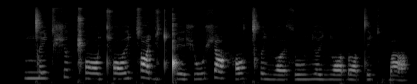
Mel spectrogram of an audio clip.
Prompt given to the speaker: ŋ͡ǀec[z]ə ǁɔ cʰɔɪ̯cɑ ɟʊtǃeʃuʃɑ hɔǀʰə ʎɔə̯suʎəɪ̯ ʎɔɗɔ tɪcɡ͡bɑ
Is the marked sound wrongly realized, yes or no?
yes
